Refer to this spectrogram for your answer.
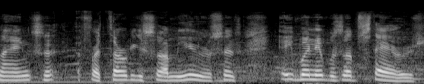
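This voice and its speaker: A woman speaks with a Kentucky accent and ordinary pitch variation. Noticeable background noise sits behind her voice. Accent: rural Kentucky Southern US. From Kentucky, Boyle County. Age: 80s+. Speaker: event volunteer. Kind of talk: casual interview.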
